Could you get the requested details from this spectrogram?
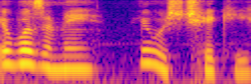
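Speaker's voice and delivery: mock dry, dead-serious deadpan child voice. Retelling what a child said about marker on the wall: imitating a deadpan child. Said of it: "she had the deadpan thing down".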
